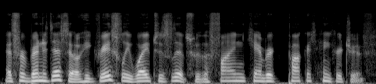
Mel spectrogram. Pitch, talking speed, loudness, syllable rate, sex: 150 Hz, 225 wpm, -18 LUFS, 6.6 syllables/s, male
